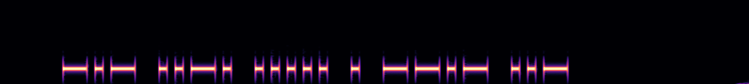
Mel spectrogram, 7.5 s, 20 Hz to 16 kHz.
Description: Morse code, heard as a keyed tone, about 17 wpm, 700 Hz. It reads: KF5EQU
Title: Speed Racing - USA 2x3 Call Signs 15wpm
